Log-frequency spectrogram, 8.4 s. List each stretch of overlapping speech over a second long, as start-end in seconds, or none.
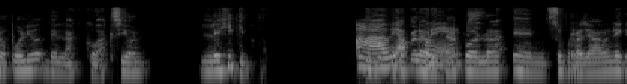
4.8-6.5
